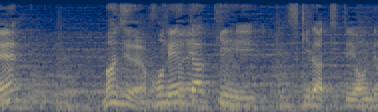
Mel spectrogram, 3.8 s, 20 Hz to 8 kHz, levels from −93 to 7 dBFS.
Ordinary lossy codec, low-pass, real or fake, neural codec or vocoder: none; 7.2 kHz; real; none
